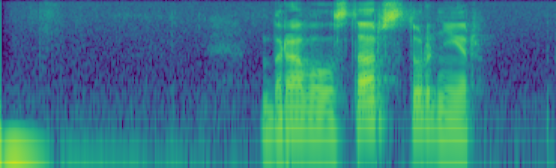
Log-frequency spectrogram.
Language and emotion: Russian, neutral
